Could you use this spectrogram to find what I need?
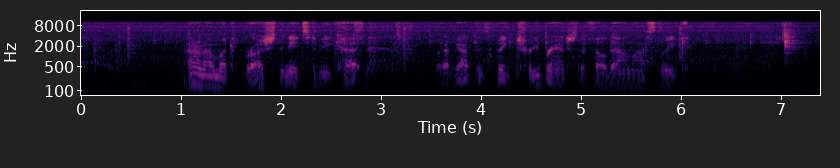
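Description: A man speaks calmly and close by, outdoors.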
